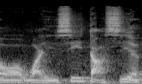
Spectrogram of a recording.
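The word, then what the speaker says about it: Vestas: 咁啊，佢系嚟自一个丹麦公司，就叫做 Ventus，发音冇错嘅话，就系呢个维斯达斯啊。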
